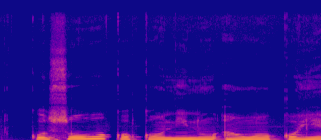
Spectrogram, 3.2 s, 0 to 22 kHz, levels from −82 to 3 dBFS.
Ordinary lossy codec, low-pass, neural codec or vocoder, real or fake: none; 19.8 kHz; none; real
